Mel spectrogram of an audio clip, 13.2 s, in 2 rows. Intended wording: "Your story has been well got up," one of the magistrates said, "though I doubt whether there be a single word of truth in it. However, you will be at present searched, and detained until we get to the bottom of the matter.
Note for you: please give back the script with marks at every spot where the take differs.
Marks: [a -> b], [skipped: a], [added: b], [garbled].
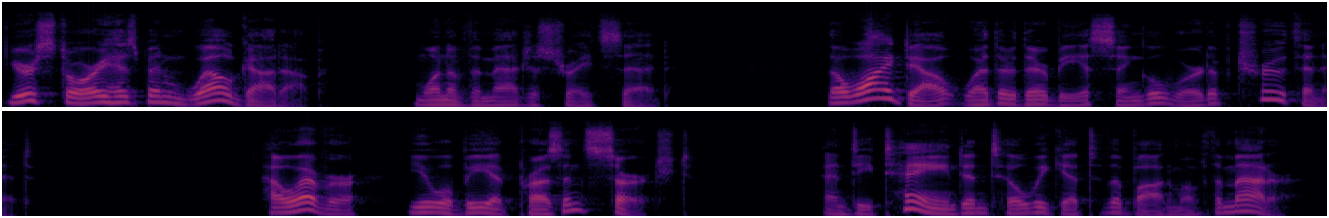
"Your story has been well got up," one of the magistrates said, "though I doubt whether there be a single word of truth in it. However, you will be at present searched, and detained until we get to the bottom of the matter.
